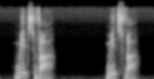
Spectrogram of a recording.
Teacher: then we have a schwa which makes no sound finally the vav with a comets would be pronounced va and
